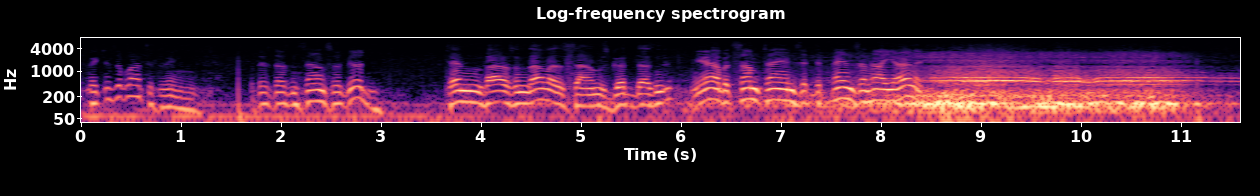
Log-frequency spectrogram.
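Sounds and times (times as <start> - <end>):
speech: 0.1 - 10.3
milk train rumbling past: 6.2 - 11.5
faint sustained metallic tone: 6.4 - 11.5.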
